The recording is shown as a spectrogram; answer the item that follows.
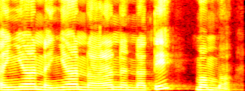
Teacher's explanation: ਅਨੁਨਾਸਕੀ ਜਦੋਂ ਅਸੀਂ ਇਹਨਾਂ ਦਾ ਉਚਾਰਨ ਕਰਦੇ ਹਾਂ ਤਾਂ ਆਵਾਜ਼ ਨੱਕ ਰਾਹੀਂ ਬਾਹਰ ਨਿਕਲਦੀ ਹੈ।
